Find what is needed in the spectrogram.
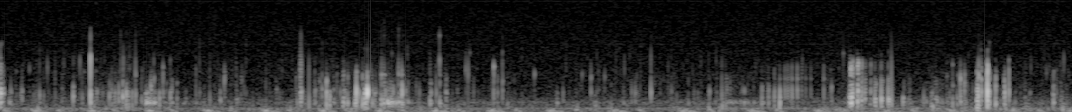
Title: More stomach growls UwU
